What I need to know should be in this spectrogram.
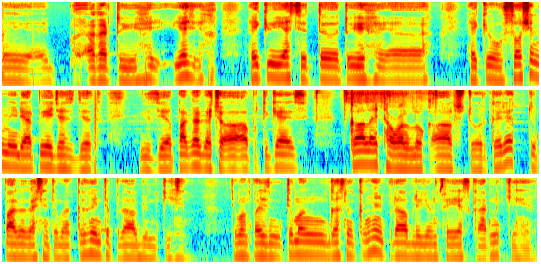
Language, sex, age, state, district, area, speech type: Kashmiri, male, 18-30, Jammu and Kashmir, Srinagar, urban, spontaneous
